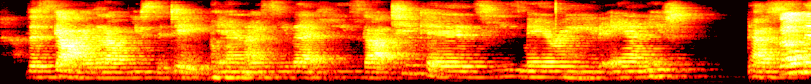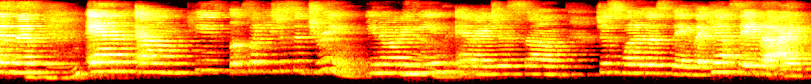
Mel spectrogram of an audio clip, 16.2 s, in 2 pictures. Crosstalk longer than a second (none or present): none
